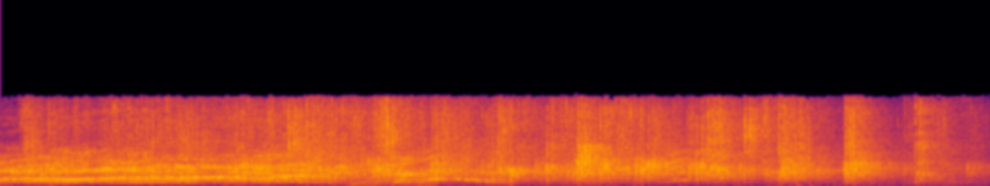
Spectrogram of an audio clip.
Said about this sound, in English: There's a few people that put their hand up. We want to rejoice with them. And a big cheer. A big cheer.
